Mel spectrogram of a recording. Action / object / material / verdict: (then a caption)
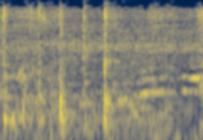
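knock / old rusted iron cannon / cast iron / none. An old, rusted iron cannon, centuries old and looking like wood or a coconut stump at a glance, is knocked by hand four times. Each knock is a short, dry tap with a brief bright ring that dies away almost at once, over a steady low background murmur. The knocks confirm the cannon is iron, not wood, and it is too heavy to lift.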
